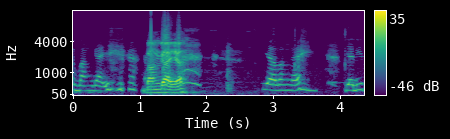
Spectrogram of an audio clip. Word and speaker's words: Banggai: Bukan Banggai ya, bacanya Banggai.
